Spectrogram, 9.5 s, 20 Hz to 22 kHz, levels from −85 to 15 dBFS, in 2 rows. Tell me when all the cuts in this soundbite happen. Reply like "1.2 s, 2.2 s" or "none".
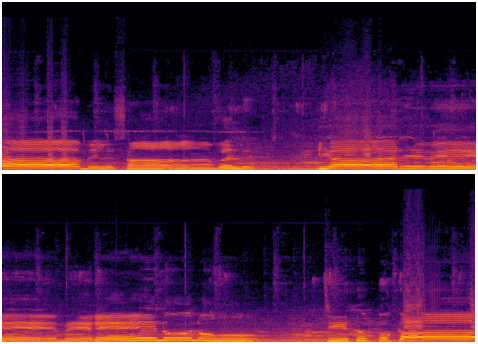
none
